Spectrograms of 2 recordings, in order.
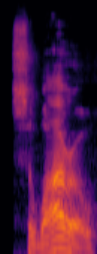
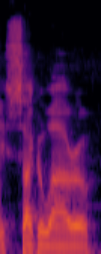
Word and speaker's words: Saguaro: Saguaro Saguaro with a silent Gina if I look to this I'd definitely say sagawaro arrow is home to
